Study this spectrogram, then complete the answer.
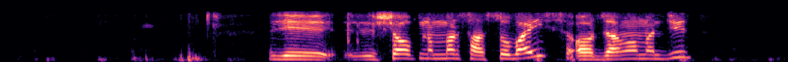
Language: Hindi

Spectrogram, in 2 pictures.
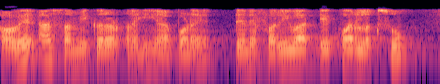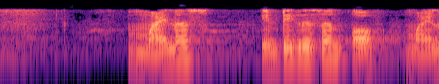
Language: Gujarati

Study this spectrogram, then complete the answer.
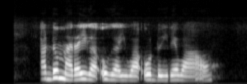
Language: Kikuyu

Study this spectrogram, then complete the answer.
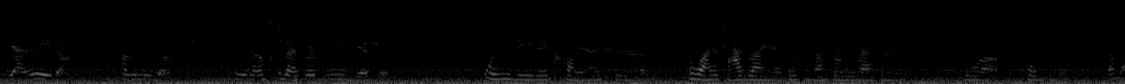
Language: Chinese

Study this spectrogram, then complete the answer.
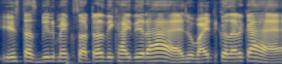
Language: Hindi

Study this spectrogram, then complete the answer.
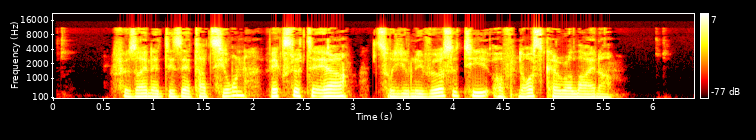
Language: German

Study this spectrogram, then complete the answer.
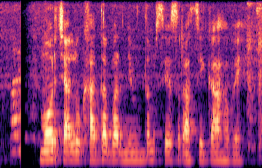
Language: Chhattisgarhi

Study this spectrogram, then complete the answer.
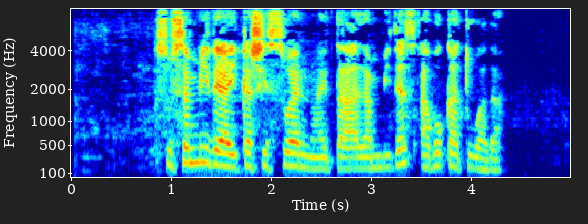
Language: Basque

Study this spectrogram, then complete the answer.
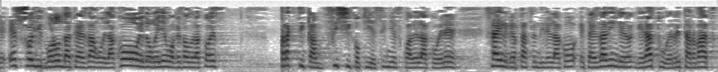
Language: Basque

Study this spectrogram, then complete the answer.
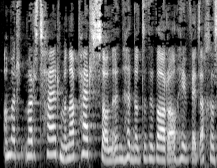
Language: Welsh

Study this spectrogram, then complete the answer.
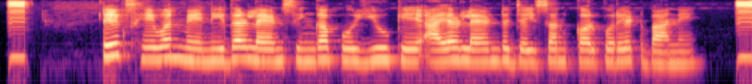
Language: Bhojpuri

